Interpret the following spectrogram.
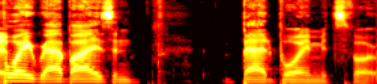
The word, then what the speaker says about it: mitzvot: Mitzvot? Mitzvot. Mitzvot. Okay. It's like an ot, not a ut.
